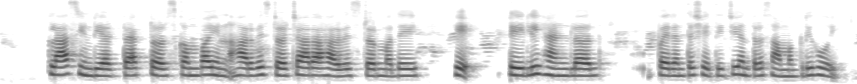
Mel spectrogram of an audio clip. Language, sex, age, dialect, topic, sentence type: Marathi, female, 31-35, Varhadi, agriculture, statement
